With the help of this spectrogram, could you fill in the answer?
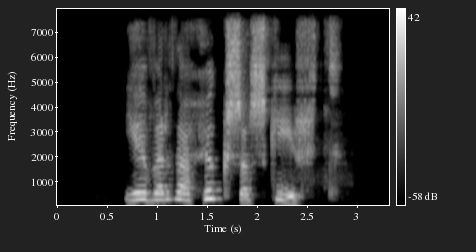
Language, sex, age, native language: Icelandic, female, 10, Icelandic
